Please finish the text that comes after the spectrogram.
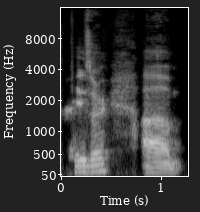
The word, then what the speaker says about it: Kaczor: Is that how you pronounce his name? Yeah. Kaczor.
